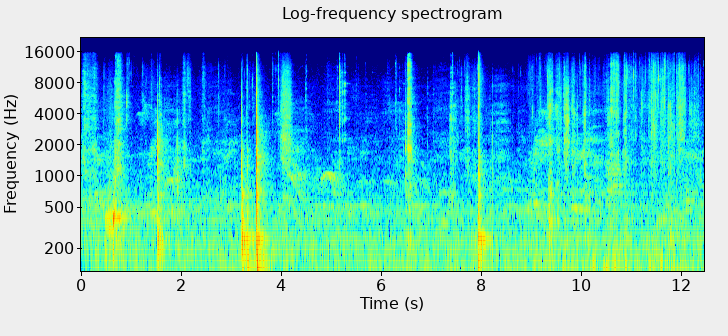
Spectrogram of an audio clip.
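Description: Steel knife and carving fork knocking and scraping on a wooden cutting board as a grilled T-bone steak is carved. There are a few scattered knocks, the loudest a few seconds in, and a busier run of small scrapes near the end.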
